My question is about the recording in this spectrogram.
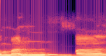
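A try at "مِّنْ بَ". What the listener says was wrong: মাম্বা দেখেন, প্রথমে যখন পড়ছেন মিম নুন যাবার মান, নুনটা পড়েন, কোনো অসুবিধা নুনটা পড়েন। কিন্তু তারপরে যখন বাটা পড়বেন, তখন কিন্তু এই ছোট মিম আছে, এই মিমটা পড়তে হবে, মাম্বা।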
